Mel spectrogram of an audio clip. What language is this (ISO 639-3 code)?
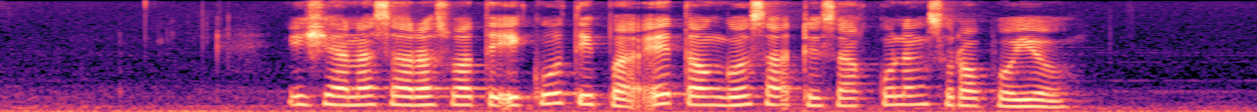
jav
